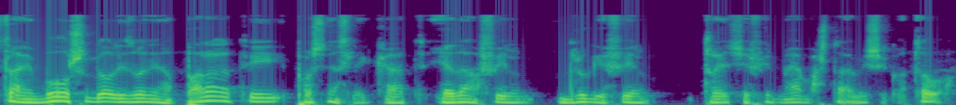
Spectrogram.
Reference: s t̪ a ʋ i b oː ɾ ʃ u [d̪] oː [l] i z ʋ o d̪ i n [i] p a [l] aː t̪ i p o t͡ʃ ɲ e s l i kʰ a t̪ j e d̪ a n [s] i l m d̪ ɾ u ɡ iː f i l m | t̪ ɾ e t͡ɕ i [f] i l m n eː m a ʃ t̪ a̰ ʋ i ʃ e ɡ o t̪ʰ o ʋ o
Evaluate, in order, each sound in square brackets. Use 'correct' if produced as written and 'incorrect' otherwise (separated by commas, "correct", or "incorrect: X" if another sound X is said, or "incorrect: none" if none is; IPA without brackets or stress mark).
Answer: correct, correct, incorrect: a, incorrect: ɾ, incorrect: f, correct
